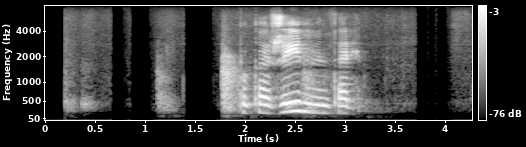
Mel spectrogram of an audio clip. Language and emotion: Russian, neutral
